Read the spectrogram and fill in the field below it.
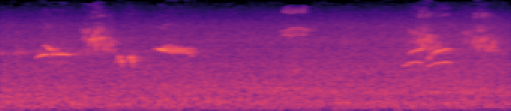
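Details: A thrush at its usual singing hour gives a few brief high whistles and chirpy notes early on, then a short pause before two more whistled notes, against faint outdoor hiss.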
